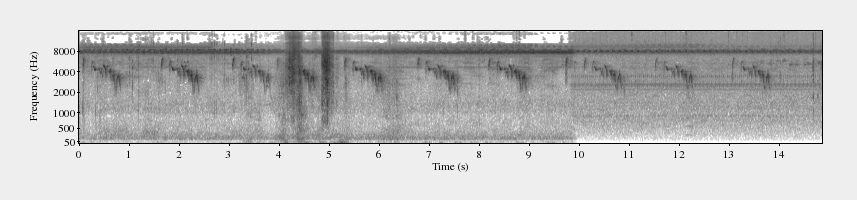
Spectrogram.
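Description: A bird calling over and over, each call a short falling note, about one a second, over a steady high whine. Two sharp knocks come about four and five seconds in.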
